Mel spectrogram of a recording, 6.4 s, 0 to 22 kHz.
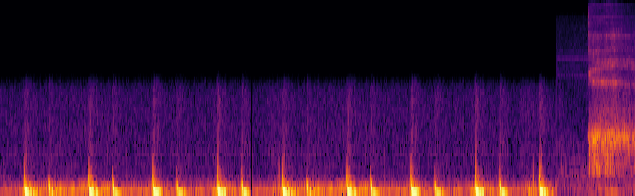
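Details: Older woman lying down: steady, regular heartbeat heard through a stethoscope at about 94 beats a minute, a normal rhythm.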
